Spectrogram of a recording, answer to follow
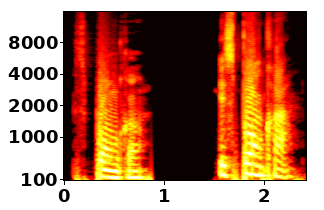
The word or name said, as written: esponja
